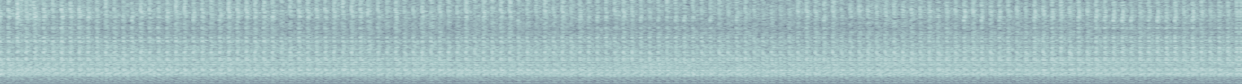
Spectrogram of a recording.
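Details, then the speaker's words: Smoking Husqvarna lawnmower single-cylinder engine burning very thin black oil, suspected past the rings; hard even slap about three a second under the exhaust note; owner suspects a bad connecting rod. "uh what i'm thinking is it's got a bad rod there's a lot of slap in there"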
